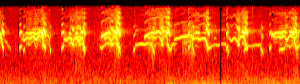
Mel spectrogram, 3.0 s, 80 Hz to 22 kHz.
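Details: Nankeen kestrel, Victoria, Australia, 4 December 2024, giving a loud, rapid chitter of sharp, high, slightly buzzy notes, around three per second, each note a short rising-then-falling squeal, with a quiet background.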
